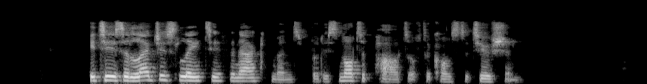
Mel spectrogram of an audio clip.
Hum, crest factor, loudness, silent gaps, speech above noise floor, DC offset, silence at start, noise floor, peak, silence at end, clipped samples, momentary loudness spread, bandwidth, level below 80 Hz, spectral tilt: none; 16 dB; -16 LUFS; none; 63 dB; under 0.1%; 0.9 s; -80 dBFS; -2 dBFS; 1.3 s; under 0.1%; 16 LU; 8.2 kHz; -60 dBFS; -4 dB/octave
